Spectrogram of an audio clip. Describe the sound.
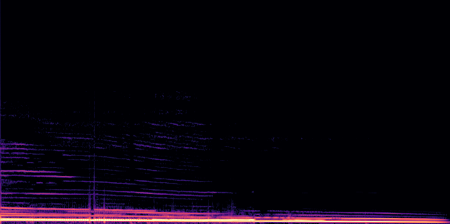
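A person imitates a wolf howl: one long, loud sustained tone slowly gliding downward in pitch with rich harmonics, held for several seconds before cutting off abruptly.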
